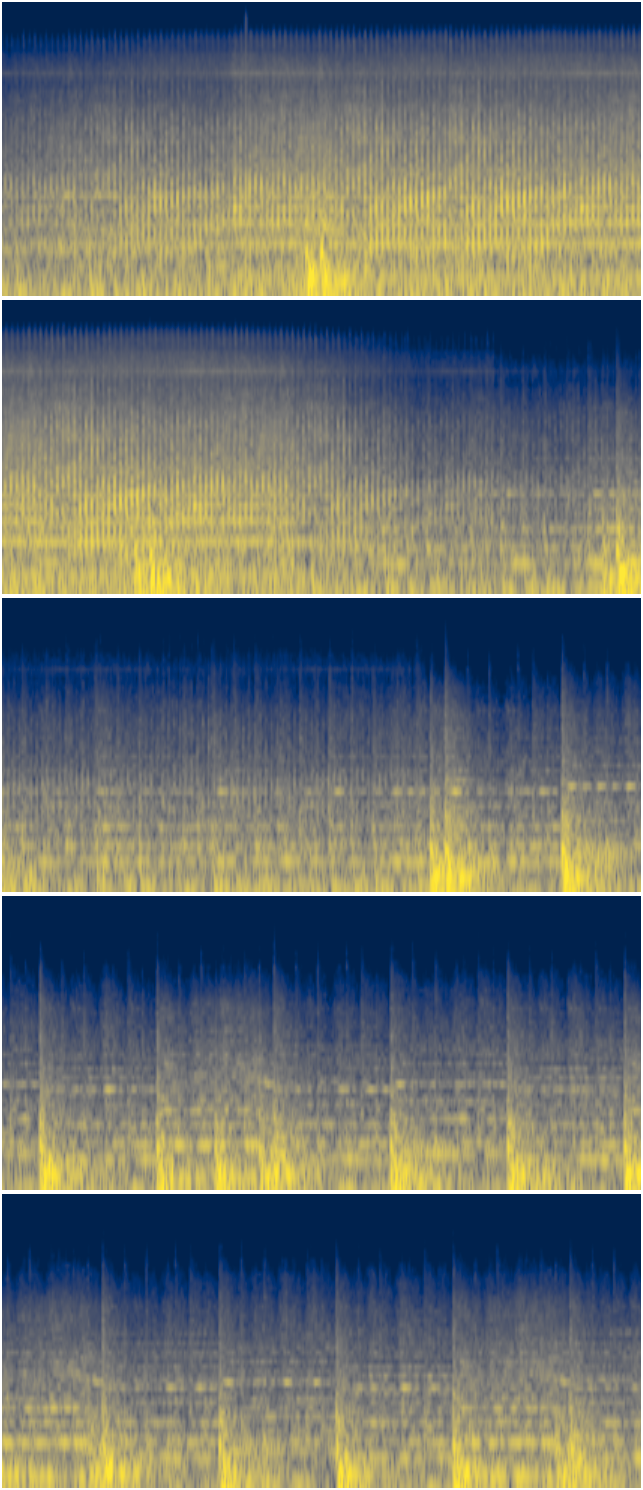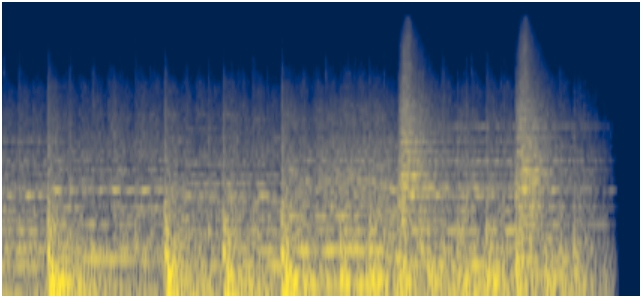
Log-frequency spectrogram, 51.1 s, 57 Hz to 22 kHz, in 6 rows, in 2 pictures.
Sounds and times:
Helicopter: 0:00.0 - 0:50.8.

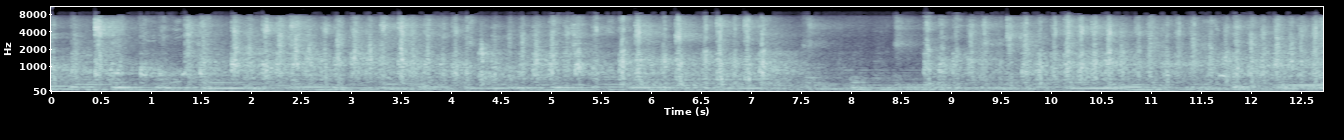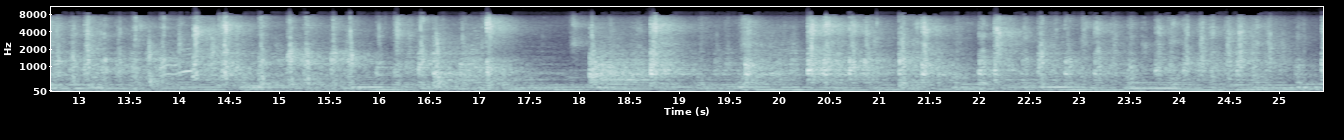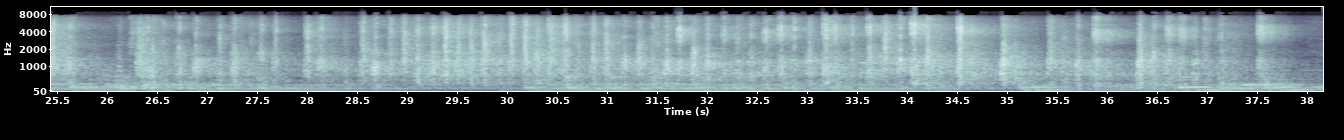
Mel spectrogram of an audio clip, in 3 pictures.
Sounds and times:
Speech: 0:13.7 - 0:14.4.

